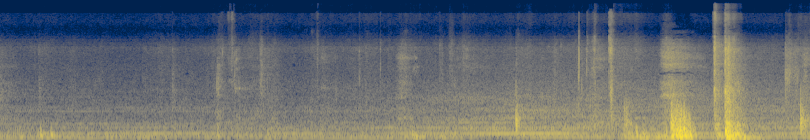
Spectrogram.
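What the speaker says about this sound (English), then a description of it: "What the lens captures is a series of doors slamming shut with significant force" Doors slamming shut forcefully in a cold room: soft scattered knocks give way to two heavy, loud bangs near the end, with clattering after them.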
